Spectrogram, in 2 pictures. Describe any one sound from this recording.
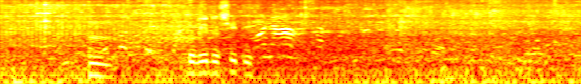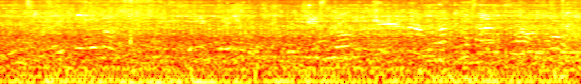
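A crowd of men and women chatter casually nearby, outdoors.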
